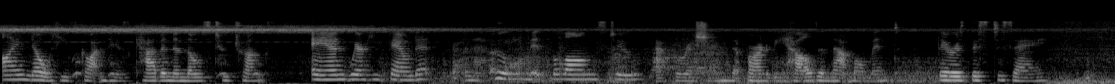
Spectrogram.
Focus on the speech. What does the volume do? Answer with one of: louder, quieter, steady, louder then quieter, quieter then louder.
steady.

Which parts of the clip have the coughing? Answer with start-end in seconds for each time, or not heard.
4.5-5.3.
